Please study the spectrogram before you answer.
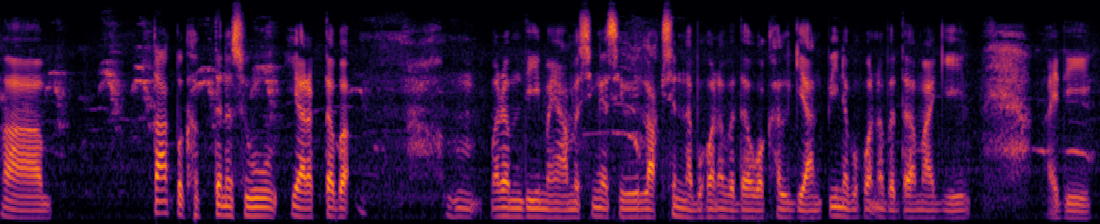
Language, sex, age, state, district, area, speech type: Manipuri, male, 30-45, Manipur, Tengnoupal, urban, spontaneous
